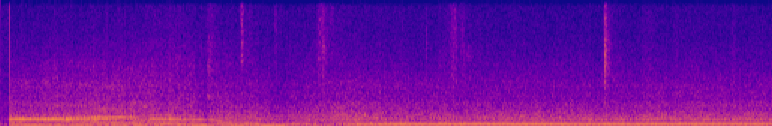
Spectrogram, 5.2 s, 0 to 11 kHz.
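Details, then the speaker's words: Honda Civic Type R (FL5) driving after a DIY transmission fluid change: revs drop cleanly through shifts and settle into a steady pull, no grind or clunk; owner thinks the fluid has warmed up, shifts smooth, normal gear shifting. "Shifts are pretty smooth, dude. I think the transmission fluid warmed up."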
